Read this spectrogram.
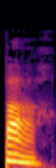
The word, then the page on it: part: francais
